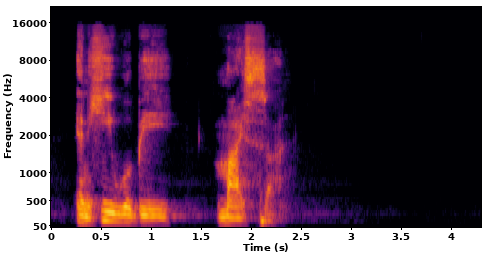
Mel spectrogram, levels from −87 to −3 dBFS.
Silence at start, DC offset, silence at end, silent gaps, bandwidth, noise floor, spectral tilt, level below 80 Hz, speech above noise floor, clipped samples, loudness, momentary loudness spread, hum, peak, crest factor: 0.25 s; under 0.1%; 2 s; none; 16 kHz; -79 dBFS; -3.5 dB/octave; -70 dBFS; 60 dB; under 0.1%; -19 LUFS; 9 LU; none; -4 dBFS; 20 dB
